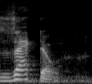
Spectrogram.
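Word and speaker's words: X-Acto: people pronounce it xacto there's no e only an X so it's zaco and now I have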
